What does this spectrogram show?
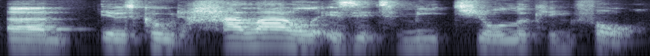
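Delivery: ordinary talk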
